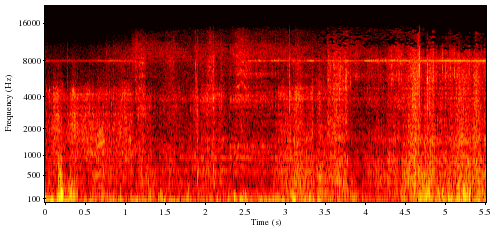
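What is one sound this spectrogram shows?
An electric motor whirs as a small model truck climbs over rocks.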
